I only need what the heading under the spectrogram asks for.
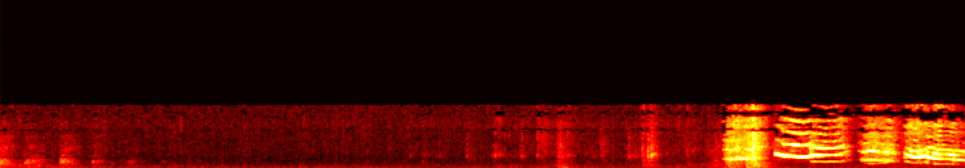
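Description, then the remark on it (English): After several seconds of near silence with faint ticks, a woman, Dr. Manette's patient, screams in a run of loud, high-pitched, wavering cries that rise and fall. “What was that scream I just heard?”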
